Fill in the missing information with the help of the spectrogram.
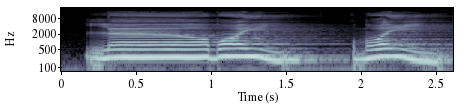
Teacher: huruf ra dibunyikan secara tafkhim sebab barisnya fathah, maka dibacanya tebal.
